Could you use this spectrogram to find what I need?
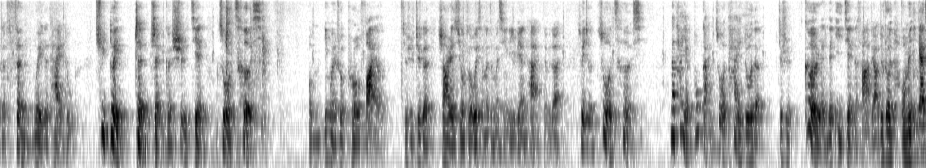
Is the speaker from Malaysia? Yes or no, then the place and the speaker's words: no; Taiwan; 就比如说像我们台湾曾经有一个故事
